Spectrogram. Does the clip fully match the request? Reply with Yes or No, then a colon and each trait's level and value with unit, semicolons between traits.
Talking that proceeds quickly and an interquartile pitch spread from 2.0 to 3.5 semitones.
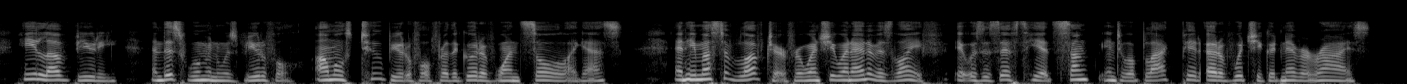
Yes: fast, 215 wpm; average, 2.9 semitones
